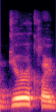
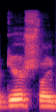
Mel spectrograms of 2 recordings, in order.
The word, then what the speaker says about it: Dirichlet: So, beta distribution is actually a special case of a Dirichlet distribution or a Dirichlet distribution. It's uh I hear it uh pronounced both both ways.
